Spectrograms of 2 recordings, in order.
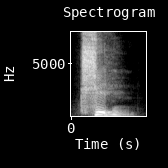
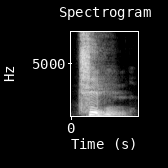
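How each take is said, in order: No difference in how they are said.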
